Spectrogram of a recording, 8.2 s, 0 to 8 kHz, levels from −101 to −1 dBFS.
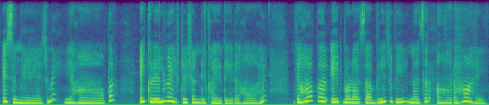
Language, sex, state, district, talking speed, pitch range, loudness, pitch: Hindi, female, Rajasthan, Jaipur, 170 wpm, 195-280 Hz, -16 LUFS, 230 Hz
